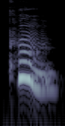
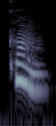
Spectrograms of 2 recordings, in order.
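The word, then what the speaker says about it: كم: your for masculine and it's pronounced in Arabic as com com the way it's written you combine the letters Ka plus Ma here is an example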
